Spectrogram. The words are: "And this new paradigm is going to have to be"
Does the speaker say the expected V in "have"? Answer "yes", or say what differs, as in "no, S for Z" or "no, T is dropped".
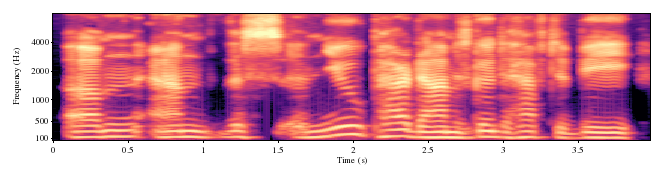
no, F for V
